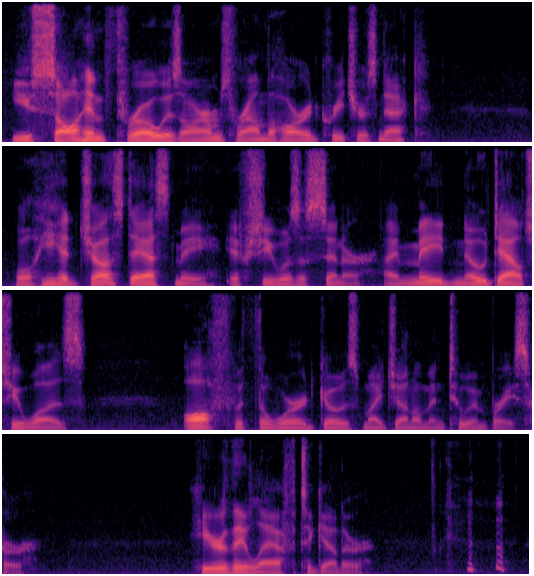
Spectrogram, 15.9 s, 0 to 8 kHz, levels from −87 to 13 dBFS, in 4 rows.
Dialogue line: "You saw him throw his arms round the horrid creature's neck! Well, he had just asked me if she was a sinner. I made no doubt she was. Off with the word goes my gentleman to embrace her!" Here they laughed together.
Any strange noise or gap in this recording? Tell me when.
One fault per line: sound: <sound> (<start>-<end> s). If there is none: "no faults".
sound: laugh (15.1-15.7 s)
